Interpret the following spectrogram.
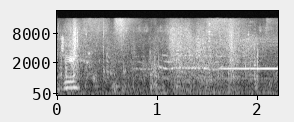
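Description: Chickens clucking in the background, with a thin, steady high tone that comes in about a second in and holds.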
